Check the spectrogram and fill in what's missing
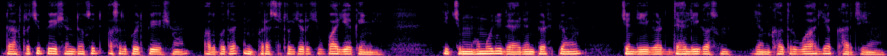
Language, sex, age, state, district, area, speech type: Kashmiri, male, 18-30, Jammu and Kashmir, Kulgam, rural, spontaneous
